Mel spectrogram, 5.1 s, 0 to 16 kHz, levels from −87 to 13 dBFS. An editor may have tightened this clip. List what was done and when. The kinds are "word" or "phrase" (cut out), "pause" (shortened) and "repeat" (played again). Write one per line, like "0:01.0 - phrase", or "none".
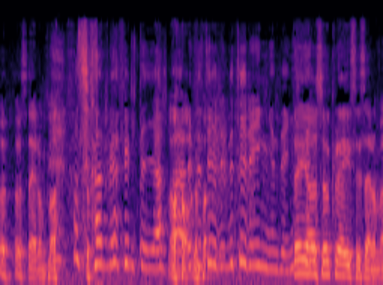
none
